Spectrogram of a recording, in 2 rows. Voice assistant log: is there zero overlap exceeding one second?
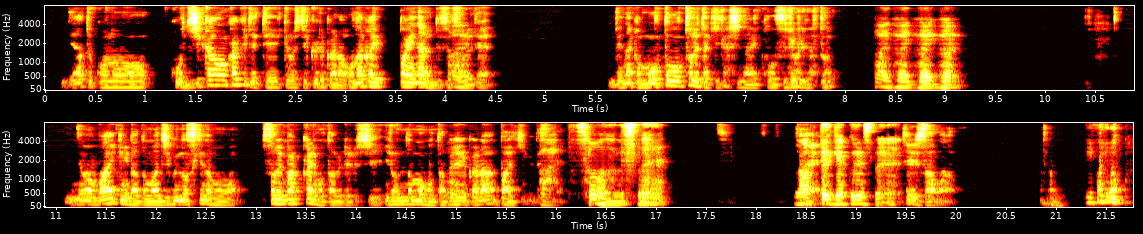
Yes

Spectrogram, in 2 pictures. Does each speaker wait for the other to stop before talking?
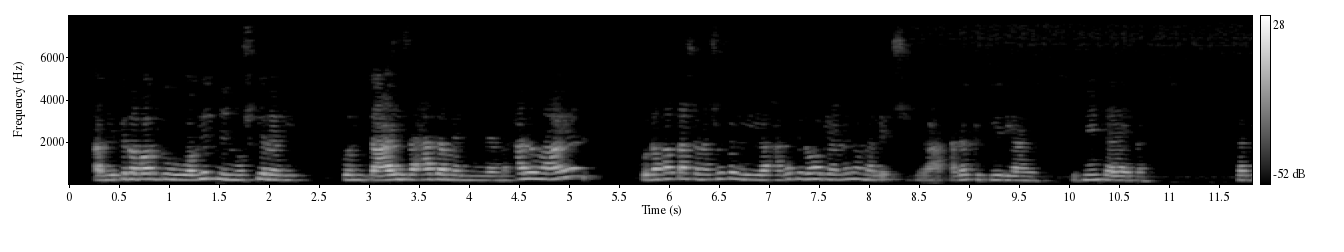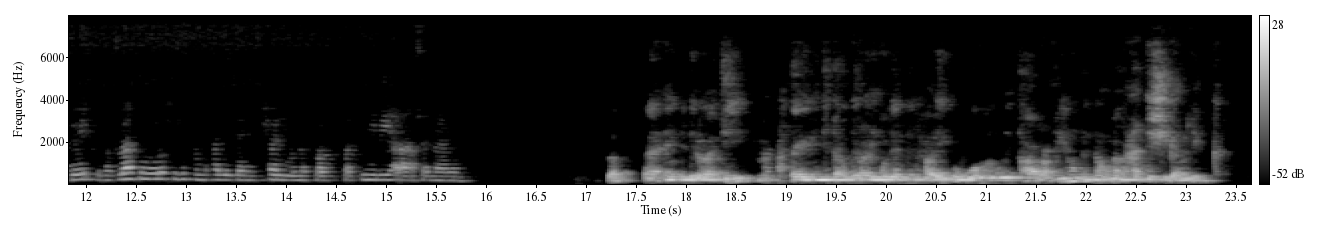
Yes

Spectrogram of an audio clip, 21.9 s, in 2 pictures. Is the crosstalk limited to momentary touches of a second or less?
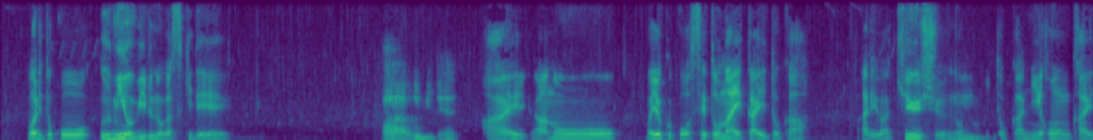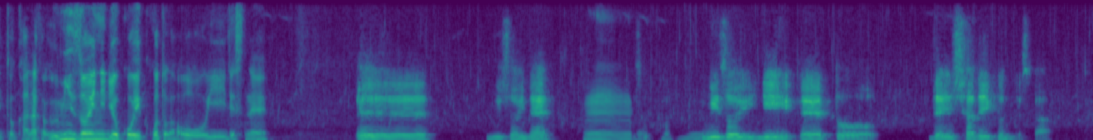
Yes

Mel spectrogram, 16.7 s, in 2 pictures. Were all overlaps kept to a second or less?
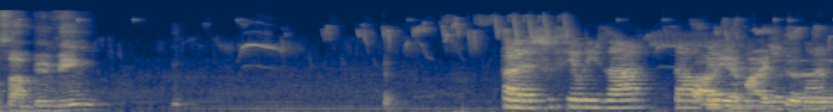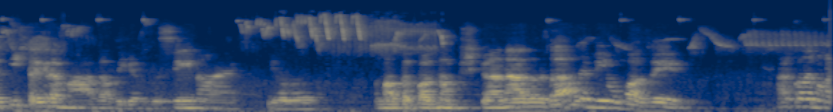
No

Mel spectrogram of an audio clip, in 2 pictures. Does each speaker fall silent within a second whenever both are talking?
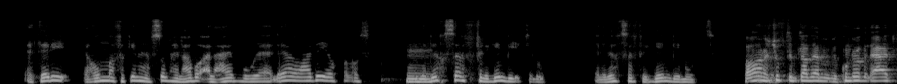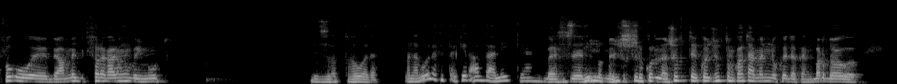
No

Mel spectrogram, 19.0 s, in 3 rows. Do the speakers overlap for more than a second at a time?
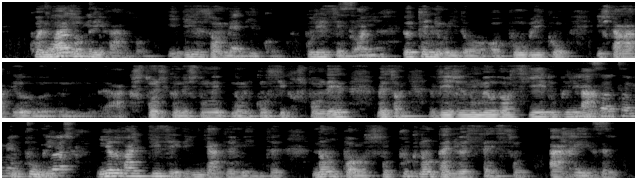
Yes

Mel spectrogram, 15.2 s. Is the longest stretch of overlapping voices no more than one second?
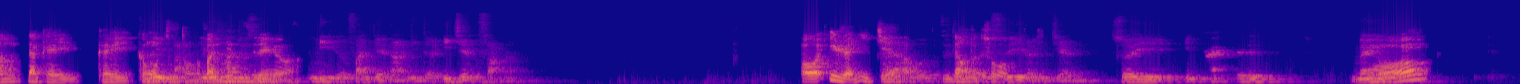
No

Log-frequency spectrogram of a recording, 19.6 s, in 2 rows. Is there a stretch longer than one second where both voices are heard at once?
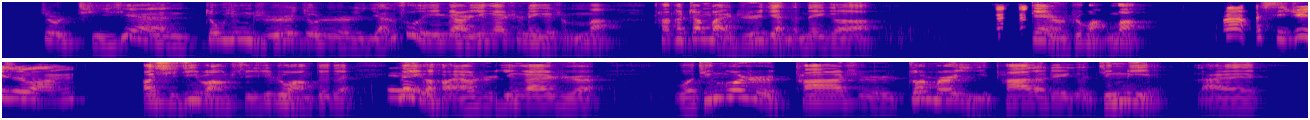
No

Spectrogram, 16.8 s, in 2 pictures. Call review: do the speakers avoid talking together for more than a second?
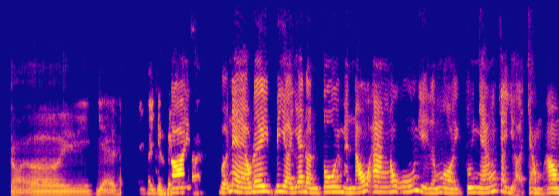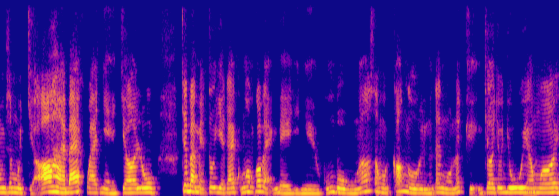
Yes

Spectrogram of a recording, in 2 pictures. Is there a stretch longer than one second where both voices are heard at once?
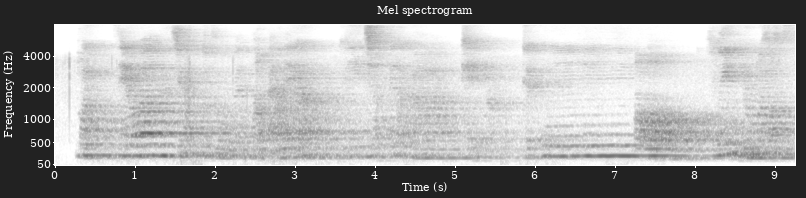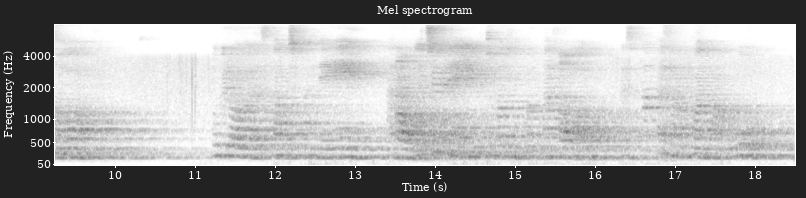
No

